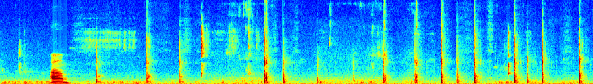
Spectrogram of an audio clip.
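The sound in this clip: Light tapping and clicking of writing on a board during a lecture: many sharp, irregular taps, fairly faint, with a brief squeak near the start.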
